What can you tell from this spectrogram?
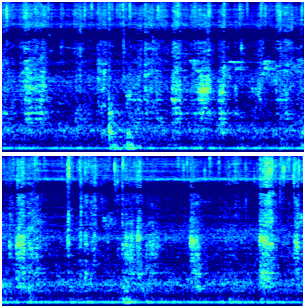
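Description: Wooden spoon stirring cooking playdough as it thickens in a metal saucepan: irregular soft scrapes and squelches.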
